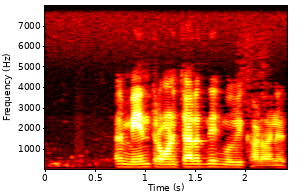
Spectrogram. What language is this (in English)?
Gujarati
